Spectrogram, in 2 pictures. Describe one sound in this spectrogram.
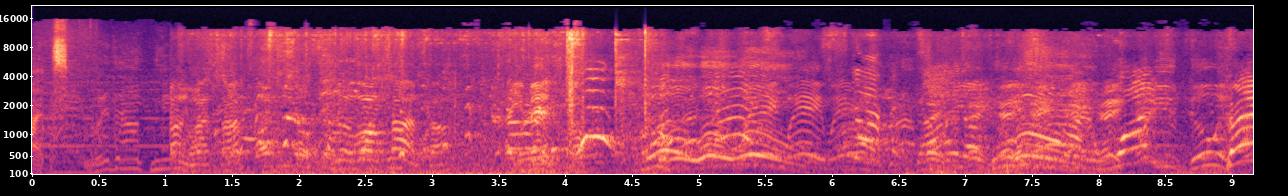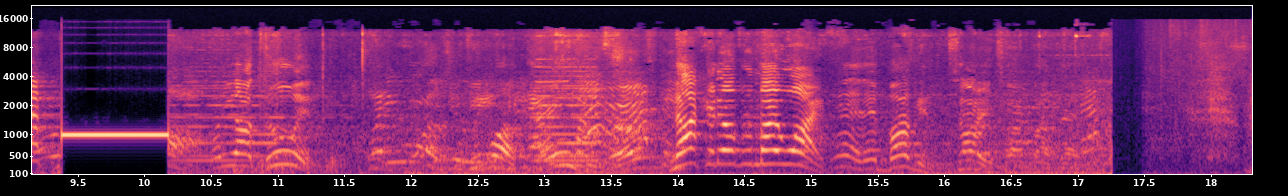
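A crowd of people talk and shout excitedly close by.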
